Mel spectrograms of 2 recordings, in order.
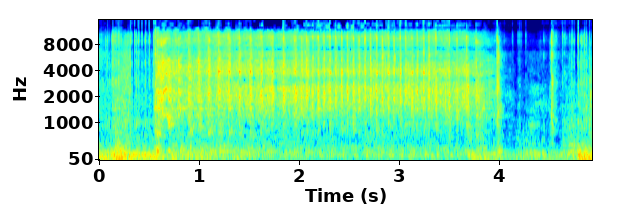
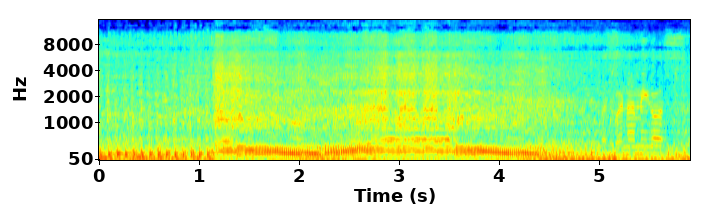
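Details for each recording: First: Bajaj Pulsar RS200/NS200 that stranded its owner; starter spins the engine fast and loose with no compression pulses, a free-wheeling whir from a jumped timing chain. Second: Bajaj Pulsar RS200/NS200 after repair of a jumped timing chain that left no compression, valves not hitting the piston: even idle, then clean revs rising and falling smoothly with no rattle or tapping; engine healthy.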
